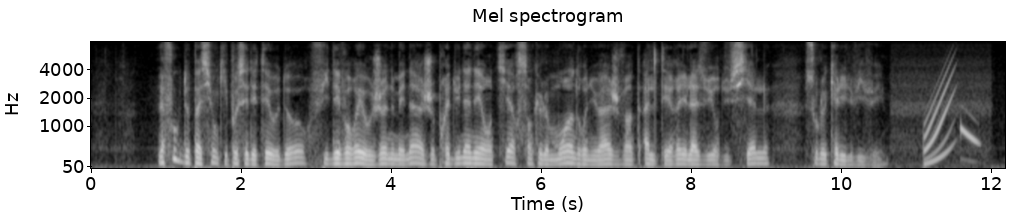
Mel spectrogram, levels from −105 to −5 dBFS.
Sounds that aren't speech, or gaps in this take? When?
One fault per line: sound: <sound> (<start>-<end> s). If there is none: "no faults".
sound: chirp (11.1-11.9 s)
